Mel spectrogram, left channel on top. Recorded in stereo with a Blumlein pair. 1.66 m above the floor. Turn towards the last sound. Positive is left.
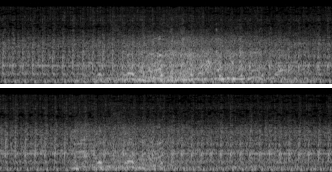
turn(degrees=65)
